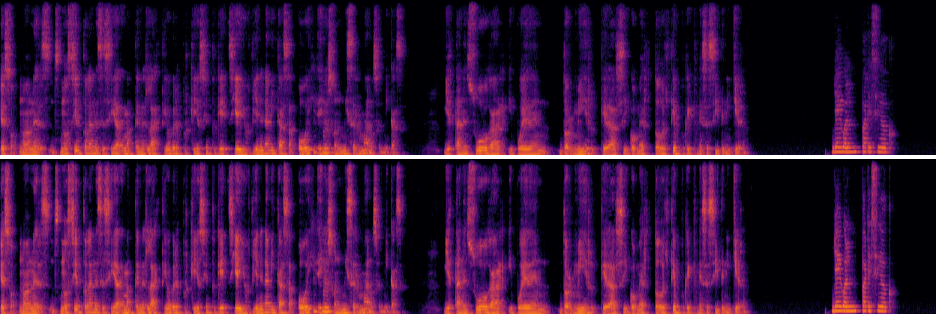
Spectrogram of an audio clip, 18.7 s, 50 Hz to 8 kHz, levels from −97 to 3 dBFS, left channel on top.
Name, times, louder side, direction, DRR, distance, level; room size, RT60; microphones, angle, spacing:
voice 1, 0.0-8.0 8.9-14.9, right 2 dB, 35° right, 1.1 m, -32 dB
voice 2, 6.3-6.7 16.6-17.8, right 5 dB, 80° right, 0.7 m, -30 dB
8.6 x 8.0 x 2.3 m
head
